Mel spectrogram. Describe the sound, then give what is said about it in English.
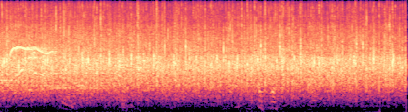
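A crowd applauds a country performer from Bandera, Texas, as he comes out on stage, a continuous, even wash of clapping that fills the whole clip with voices faintly mixed beneath it. “Have the folks give a big hand now”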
